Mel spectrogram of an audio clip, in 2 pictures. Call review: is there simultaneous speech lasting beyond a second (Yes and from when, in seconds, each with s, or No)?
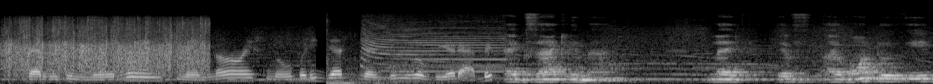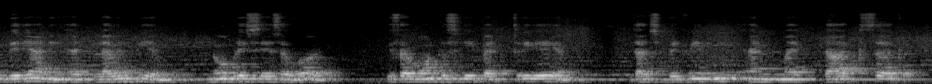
No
